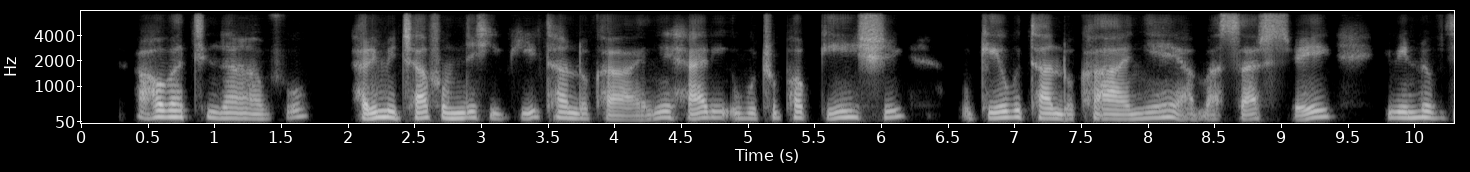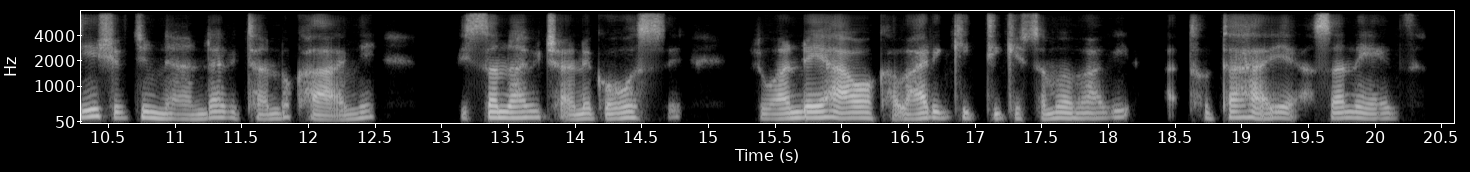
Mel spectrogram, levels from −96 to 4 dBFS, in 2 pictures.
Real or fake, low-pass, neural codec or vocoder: fake; 7.2 kHz; codec, 16 kHz, 0.7 kbps, FocalCodec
